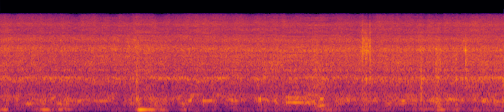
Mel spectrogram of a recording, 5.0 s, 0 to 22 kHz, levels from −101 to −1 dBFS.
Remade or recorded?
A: remade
